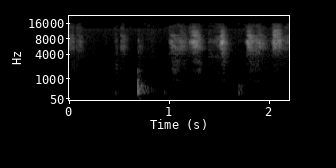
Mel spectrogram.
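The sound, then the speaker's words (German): Writing on a board makes faint, irregular scratching strokes, with a few short scrapes and small taps and no talk over them. “und ich schreibe hier Gott dieser Welt”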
